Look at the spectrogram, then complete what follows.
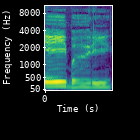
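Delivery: called out, bright and high-pitched. Describing how a man sounded, the speaker imitates him: Elf narwhal voice. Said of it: "he sounded like the narwhal in Buddy the Elf".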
